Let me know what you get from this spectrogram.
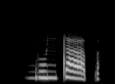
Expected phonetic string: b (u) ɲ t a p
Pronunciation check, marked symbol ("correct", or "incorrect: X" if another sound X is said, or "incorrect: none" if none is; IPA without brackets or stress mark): correct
